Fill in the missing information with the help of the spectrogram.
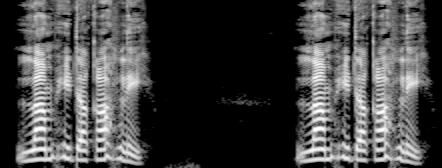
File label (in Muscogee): "lvmhe tvkahle", Muscogee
